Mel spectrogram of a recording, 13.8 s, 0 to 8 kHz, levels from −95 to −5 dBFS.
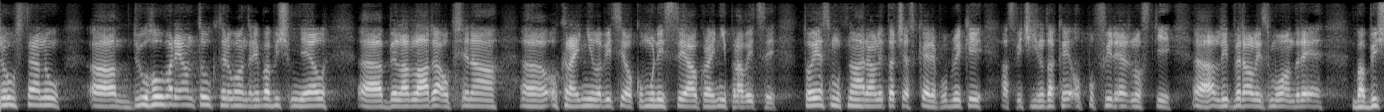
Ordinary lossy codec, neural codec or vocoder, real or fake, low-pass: none; codec, 24 kHz, 0.9 kbps, DualCodec; fake; 7.2 kHz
